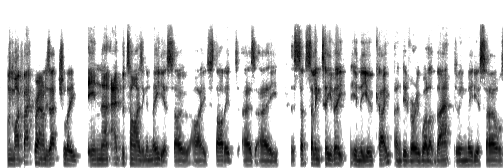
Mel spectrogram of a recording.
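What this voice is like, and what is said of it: English accent. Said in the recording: “from my accent, this is, we'll probably understand, I'm originally from the UK. I'm English.”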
